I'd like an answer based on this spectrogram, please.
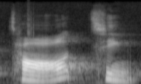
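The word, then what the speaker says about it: ฉ: 두 번째 글자는 'Ch' 발음 이 나 는 'Cho Ching' 입니다 . 그것 은 ' 초칭 ' 입니다 .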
